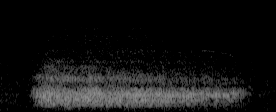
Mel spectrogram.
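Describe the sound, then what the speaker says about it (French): A single deep, steady inhalation through the nose during a calm sophrology breathing exercise, close and soft, lasting about two seconds with no talking over it. "Vous inspirez"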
